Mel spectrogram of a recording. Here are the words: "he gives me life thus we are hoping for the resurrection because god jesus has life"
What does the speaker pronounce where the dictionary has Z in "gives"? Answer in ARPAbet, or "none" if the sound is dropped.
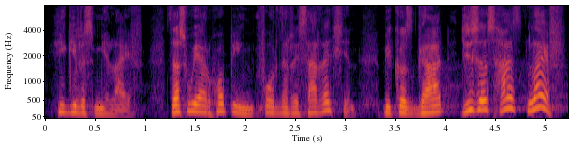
S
